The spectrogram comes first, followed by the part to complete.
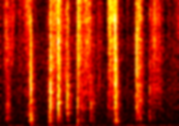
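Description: A deck of cards being shuffled by hand: a quick, uneven run of short papery flicks and snaps.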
